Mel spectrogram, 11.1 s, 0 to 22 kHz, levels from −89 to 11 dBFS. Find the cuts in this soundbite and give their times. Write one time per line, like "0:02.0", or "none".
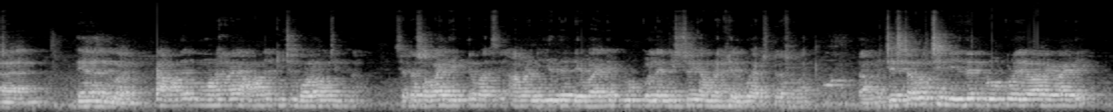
0:01.6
